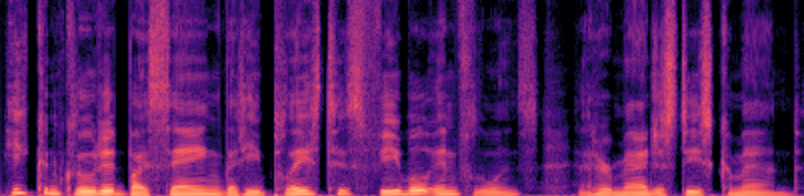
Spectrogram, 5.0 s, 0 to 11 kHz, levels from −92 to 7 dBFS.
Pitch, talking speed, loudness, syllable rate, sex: 140 Hz, 165 wpm, -16 LUFS, 4.9 syllables/s, male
